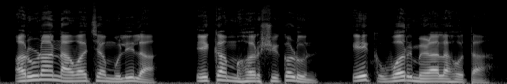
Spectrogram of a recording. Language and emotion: Marathi, neutral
